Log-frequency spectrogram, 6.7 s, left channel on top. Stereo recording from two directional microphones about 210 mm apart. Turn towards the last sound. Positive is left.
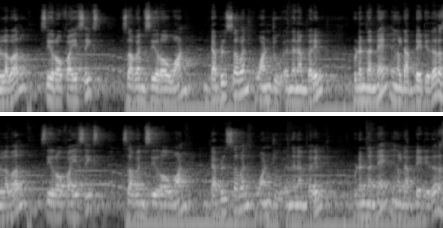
turn(degrees=25)  # may be behind; listen again after turning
